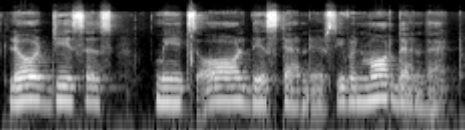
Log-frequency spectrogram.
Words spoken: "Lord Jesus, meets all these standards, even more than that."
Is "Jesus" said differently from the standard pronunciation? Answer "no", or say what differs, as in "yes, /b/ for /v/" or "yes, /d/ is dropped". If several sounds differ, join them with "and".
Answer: yes, /s/ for /z/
